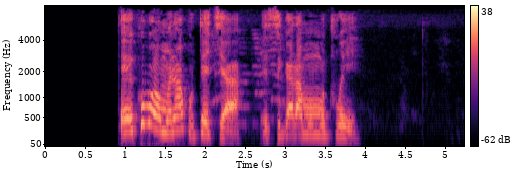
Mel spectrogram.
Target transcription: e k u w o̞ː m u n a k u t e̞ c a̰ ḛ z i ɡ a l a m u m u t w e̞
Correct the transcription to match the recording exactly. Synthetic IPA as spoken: e k u β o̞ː m u n a k u t e̞ c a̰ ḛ s i ɡ a l a m u m u t w e̞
